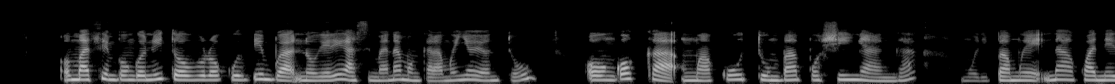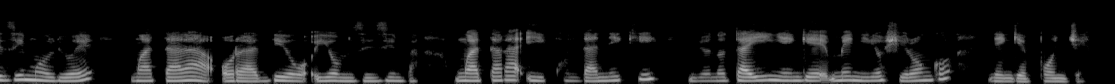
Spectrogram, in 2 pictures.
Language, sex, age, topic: Oshiwambo, female, 25-35, finance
